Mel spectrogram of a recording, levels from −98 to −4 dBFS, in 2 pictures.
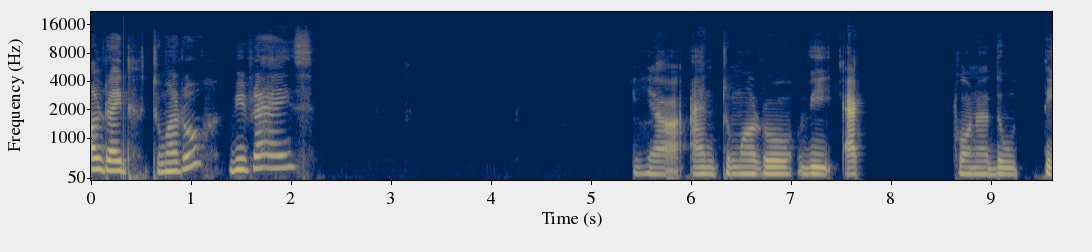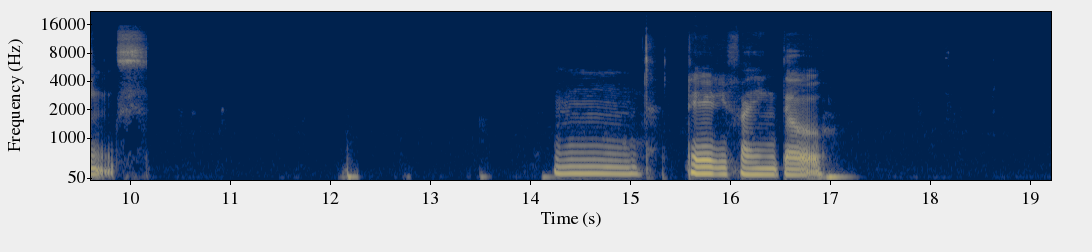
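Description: Repeated buffer at 0.32–0.34 s and again at 2.9–2.96 s. In each case fresh audio arrived late, so the playback device played the last 20 ms piece again, which fits a 20 ms buffer. Just before "tomorrow we rise" one extra play gives a quick click-like stutter, losing about 20 ms. At 2.9 s three extra plays make a brief buzzing stutter, and roughly 70 ms is lost.

Long network dropout from 7.67 to 8.66 s, right after "and tomorrow we". The sound briefly smears into a fading buzz, then goes almost silent for about 0.89 s. About 0.6 s of speech never returns when playback resumes. The likely cause is a stretch of network packets that never arrived.

Jitter buffer speed-up from 8.74 to 9.75 s. After the gap, the receiver held too much queued audio. It trimmed repeated tiny pitch-period slices, removing roughly 200 ms, so speech runs at 121% speed with unchanged pitch and sounds noticeably hurried.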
